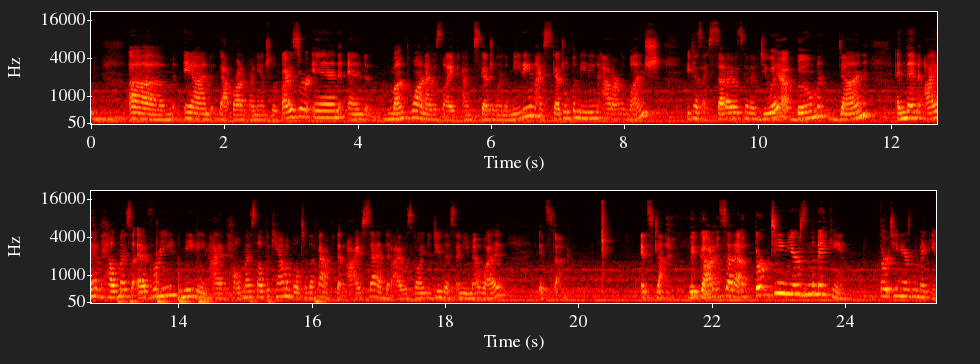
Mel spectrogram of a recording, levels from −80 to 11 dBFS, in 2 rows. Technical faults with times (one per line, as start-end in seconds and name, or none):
none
